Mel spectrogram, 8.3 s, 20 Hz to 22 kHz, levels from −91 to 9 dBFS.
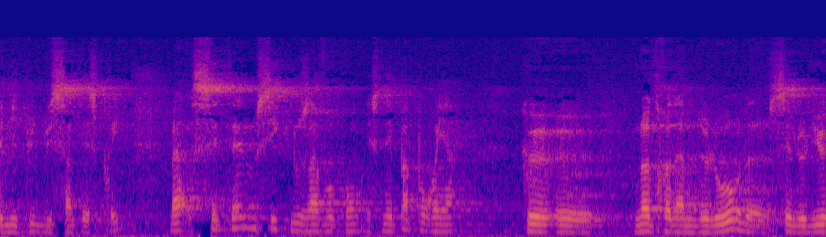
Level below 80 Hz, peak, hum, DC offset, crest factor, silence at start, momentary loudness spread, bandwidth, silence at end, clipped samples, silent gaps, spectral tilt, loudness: -64 dBFS; -16 dBFS; none; under 0.1%; 20 dB; 0 s; 13 LU; 11.5 kHz; 0 s; under 0.1%; none; -3.5 dB/octave; -36 LUFS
